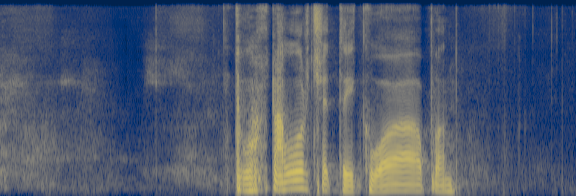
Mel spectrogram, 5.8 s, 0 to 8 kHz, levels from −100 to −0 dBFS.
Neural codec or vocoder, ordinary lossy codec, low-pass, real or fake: codec, 16 kHz, 2 kbps, X-Codec, WavLM features, trained on Multilingual LibriSpeech; none; 7.2 kHz; fake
